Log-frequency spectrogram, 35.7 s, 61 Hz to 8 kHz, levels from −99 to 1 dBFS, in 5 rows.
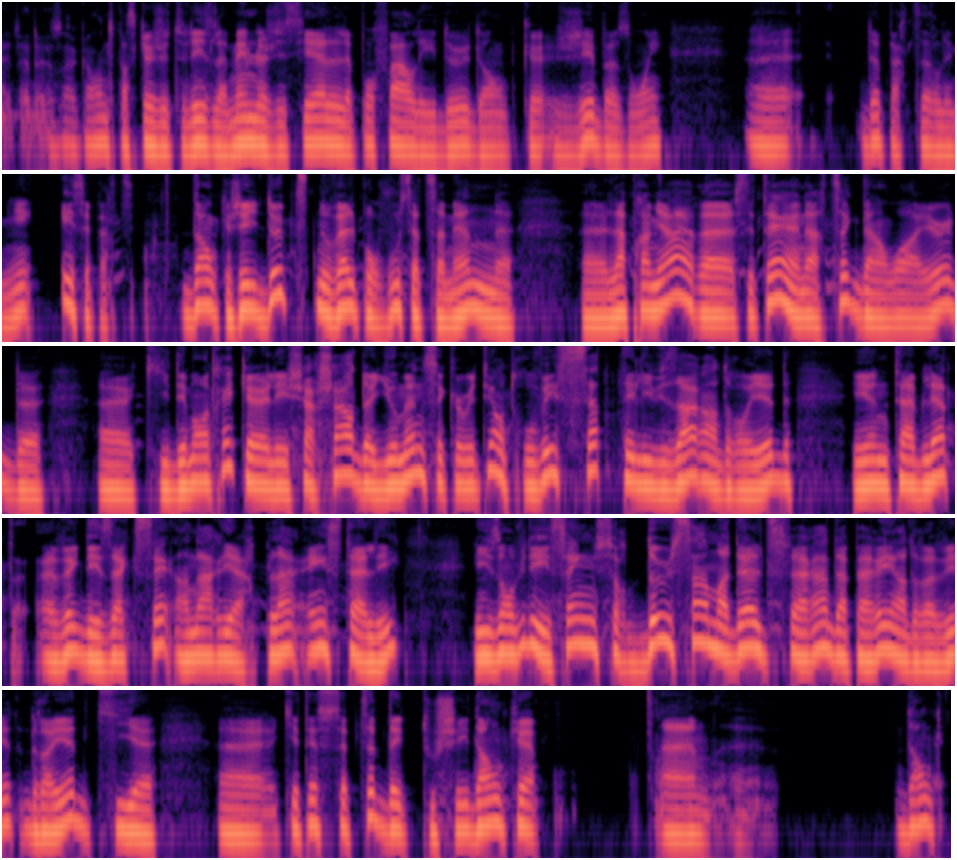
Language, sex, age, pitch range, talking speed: French, male, 40-59, 125-160 Hz, 140 wpm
